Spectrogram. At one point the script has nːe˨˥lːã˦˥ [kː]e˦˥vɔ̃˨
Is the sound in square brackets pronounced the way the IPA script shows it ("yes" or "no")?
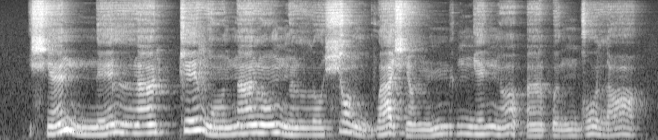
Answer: yes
